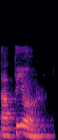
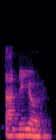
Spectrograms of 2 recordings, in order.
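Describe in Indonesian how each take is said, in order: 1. Konsonan sebelum akhiran itu t. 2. Konsonan sebelum akhiran itu d. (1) "bukan tatior" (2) "tapi tadior"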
